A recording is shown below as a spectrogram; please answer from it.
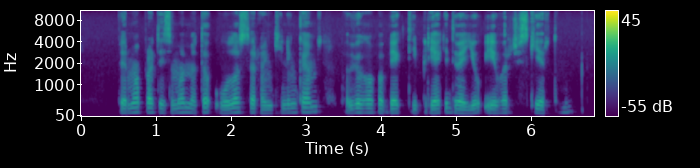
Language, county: Lithuanian, Vilnius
